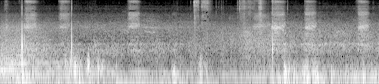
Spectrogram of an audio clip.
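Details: A grey squirrel in Oviedo, Florida, squawks over and over at a second squirrel, tail curled over its body. Short, harsh, rasping bursts come irregularly, about once a second, with a few low thumps outdoors.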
